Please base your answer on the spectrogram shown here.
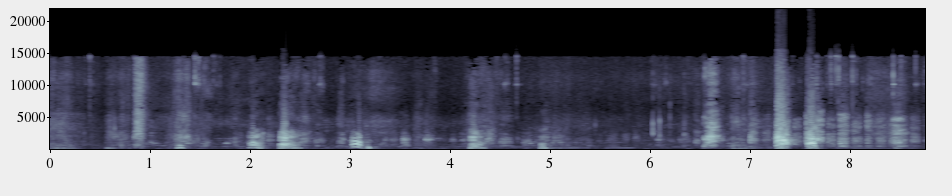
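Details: Kobi, a Samoyed puppy, trying to get attention: short high yips and wavering whines come in uneven bursts, with a person talking between the calls.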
